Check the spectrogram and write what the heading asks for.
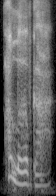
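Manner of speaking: normal talking voice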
